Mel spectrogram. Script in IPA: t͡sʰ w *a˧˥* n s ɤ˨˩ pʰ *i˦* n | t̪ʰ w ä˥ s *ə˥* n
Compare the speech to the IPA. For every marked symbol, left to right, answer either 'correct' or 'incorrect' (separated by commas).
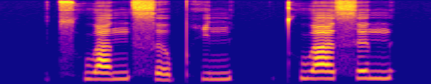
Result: correct, correct, correct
